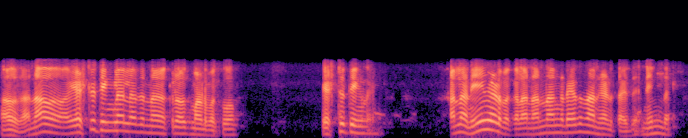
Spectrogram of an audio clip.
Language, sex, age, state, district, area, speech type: Kannada, male, 60+, Karnataka, Dakshina Kannada, rural, conversation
